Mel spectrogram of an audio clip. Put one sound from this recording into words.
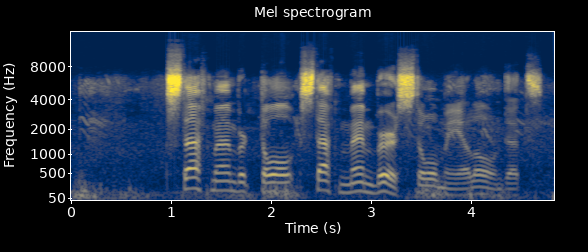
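A man speaks close to the microphone, calmly and plainly.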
